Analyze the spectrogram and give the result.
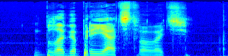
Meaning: to favor, to be favorable towards
- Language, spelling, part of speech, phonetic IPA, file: Russian, благоприятствовать, verb, [bɫəɡəprʲɪˈjat͡stvəvətʲ], Ru-благоприятствовать.ogg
